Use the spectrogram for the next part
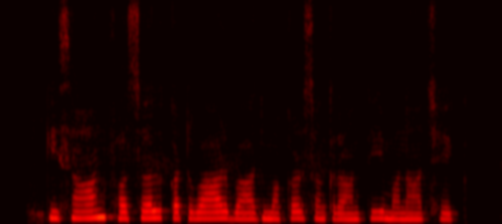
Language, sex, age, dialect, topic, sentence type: Magahi, female, 18-24, Northeastern/Surjapuri, agriculture, statement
